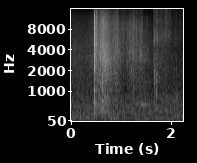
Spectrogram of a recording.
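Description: A sudden rustle of avocado leaves and branches about half a second in, fading over about half a second, as an avocado is pulled from the tree with a pole fruit picker. A faint tap follows near the end.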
